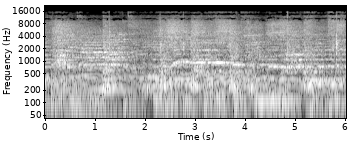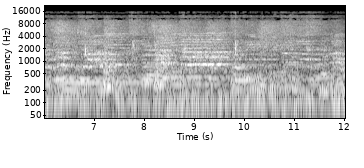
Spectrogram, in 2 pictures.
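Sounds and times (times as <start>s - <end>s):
voices singing worship song: 0.0s - 12.0s.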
